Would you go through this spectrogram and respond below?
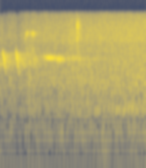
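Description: Honeybees buzz around an opened beehive, a faint steady hum with a few brief higher buzzes from single bees flying near.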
